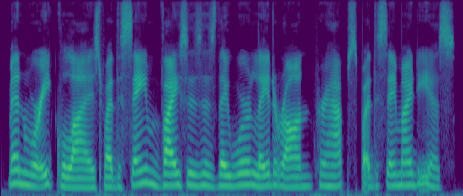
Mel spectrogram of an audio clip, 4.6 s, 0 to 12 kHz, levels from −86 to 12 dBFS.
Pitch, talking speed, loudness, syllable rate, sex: 185 Hz, 220 wpm, -20 LUFS, 5.9 syllables/s, female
